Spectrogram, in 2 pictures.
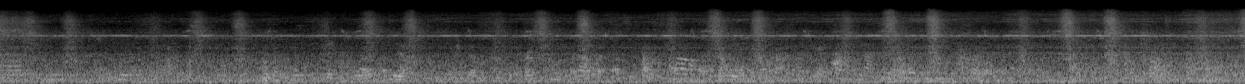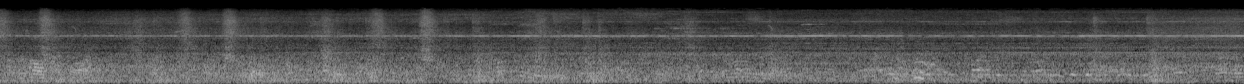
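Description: NZR Ja-class steam locomotive 1271 drifting slowly in with its train. A steady high-pitched squeal of wheels on the rails runs under a regular light clicking of about one to two ticks a second. A hiss of escaping steam grows near the end.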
